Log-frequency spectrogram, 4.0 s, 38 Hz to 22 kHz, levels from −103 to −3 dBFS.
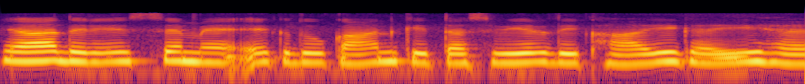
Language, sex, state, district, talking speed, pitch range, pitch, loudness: Hindi, female, Jharkhand, Palamu, 150 wpm, 190-210 Hz, 200 Hz, -18 LUFS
